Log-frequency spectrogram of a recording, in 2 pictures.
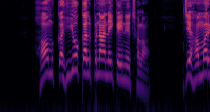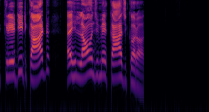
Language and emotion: Maithili, surprised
